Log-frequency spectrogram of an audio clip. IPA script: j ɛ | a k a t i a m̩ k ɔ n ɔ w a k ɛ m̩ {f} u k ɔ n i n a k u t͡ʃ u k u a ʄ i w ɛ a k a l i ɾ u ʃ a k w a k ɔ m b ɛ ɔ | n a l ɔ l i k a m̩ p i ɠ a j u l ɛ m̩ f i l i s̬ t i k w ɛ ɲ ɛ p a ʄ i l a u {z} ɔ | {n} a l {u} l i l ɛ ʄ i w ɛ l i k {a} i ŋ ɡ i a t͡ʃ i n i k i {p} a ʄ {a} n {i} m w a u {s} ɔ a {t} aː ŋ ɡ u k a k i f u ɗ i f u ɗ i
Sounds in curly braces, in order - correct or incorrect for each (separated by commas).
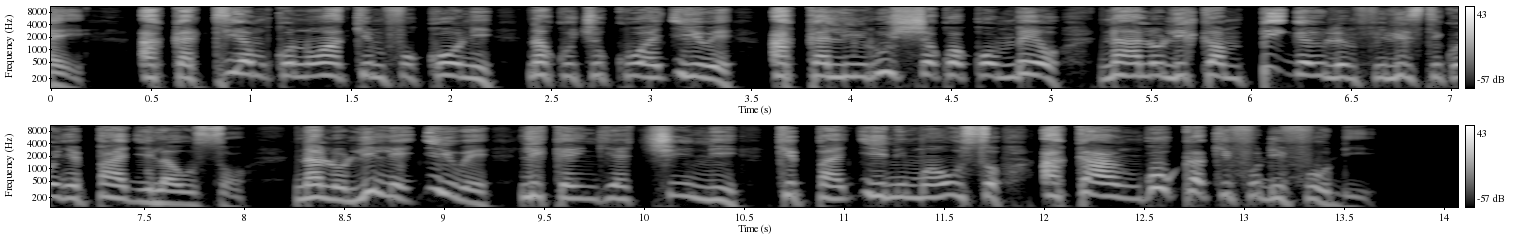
correct, incorrect, correct, incorrect, correct, correct, incorrect, correct, correct, incorrect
